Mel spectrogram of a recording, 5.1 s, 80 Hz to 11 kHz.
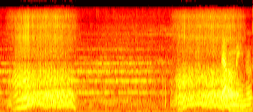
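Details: Heavy snoring in a 2-year-old child: two loud, rough snoring breaths with a pause between, over background music.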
